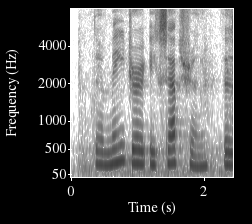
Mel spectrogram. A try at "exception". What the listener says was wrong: exception. Look at my mouth. Exception, not exception. Exception. Don't round. Exception. Everyone, exception. Don't round the sh. There's too much rounding in Taiwan normally.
